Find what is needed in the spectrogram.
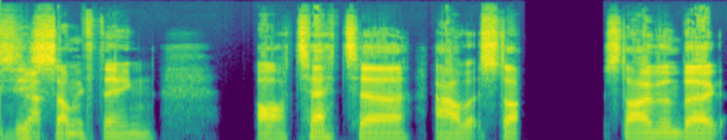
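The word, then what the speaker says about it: Stuivenberg: something Arteta, Albert Stuyvenberg, I never say his name right, Stuyvenberg, I think Stoiberg, I believe. Yeah, yeah. It took me a long time to nail that.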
